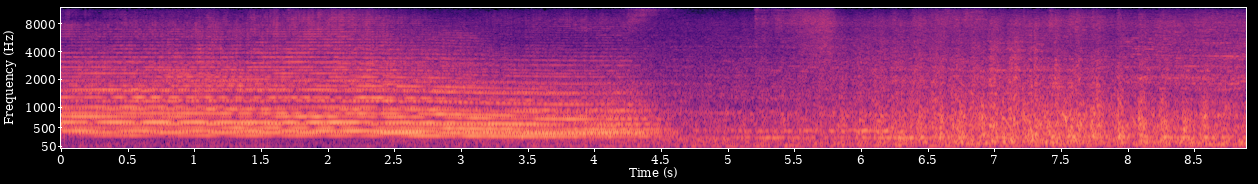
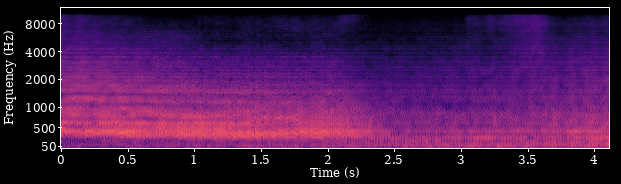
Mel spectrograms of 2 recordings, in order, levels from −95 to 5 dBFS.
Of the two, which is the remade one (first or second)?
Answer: second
